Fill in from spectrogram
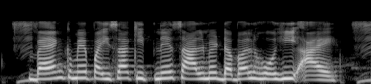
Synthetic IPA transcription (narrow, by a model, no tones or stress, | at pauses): bɛ̃ːŋkmẽpɐɪsakɪt̪nesaːlmẽɖɐbəlɦoɦiʔaːeː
